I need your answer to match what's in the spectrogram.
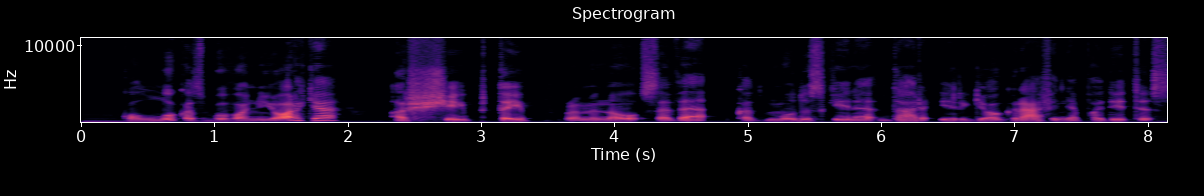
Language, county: Lithuanian, Vilnius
